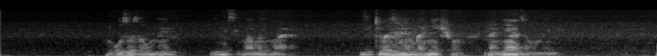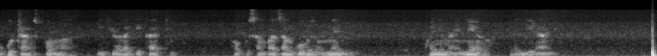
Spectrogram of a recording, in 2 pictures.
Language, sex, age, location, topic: Swahili, male, 18-24, Dar es Salaam, government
